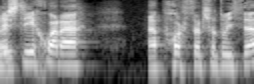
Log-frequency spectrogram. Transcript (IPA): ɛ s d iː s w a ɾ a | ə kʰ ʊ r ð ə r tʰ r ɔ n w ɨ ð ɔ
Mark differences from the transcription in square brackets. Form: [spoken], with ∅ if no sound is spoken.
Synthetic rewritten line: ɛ s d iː [χ] w a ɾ a | ə [pʰ] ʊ r [θ] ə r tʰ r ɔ [d] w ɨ [θ] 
